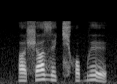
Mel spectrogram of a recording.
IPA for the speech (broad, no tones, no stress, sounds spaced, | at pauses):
a ʃ a z e t͡ɕʰ ɔ b e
